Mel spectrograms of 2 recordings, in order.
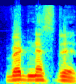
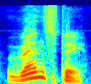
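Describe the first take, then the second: First: A d sound is heard in the middle. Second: No d sound is heard in the middle. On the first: The speaker calls it wrong. "That is incorrect" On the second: The speaker calls it right. "डी नहीं बोलना है"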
